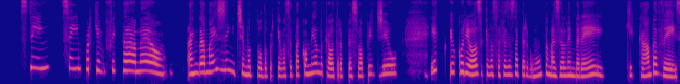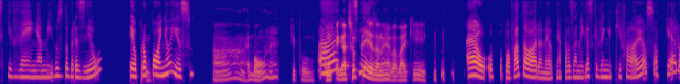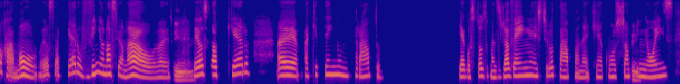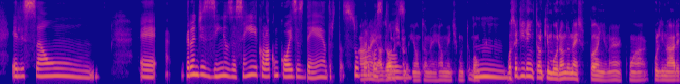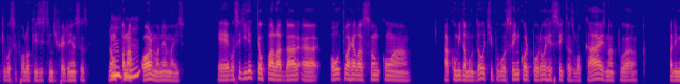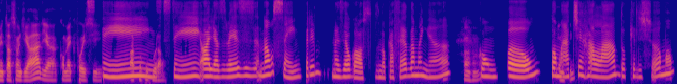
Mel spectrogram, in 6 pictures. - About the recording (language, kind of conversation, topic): Portuguese, podcast, Como a comida influenciou sua adaptação cultural?
- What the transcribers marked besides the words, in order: laugh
